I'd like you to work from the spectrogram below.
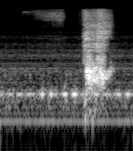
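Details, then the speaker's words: The speaker's own mechanical ventilator running in the background while they talk on a podcast: mechanical ventilator. "My name is. That noise you're hearing is my ventilator, and thank you for tuning in to Page Turners They Were Not, my Star Wars podcast."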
